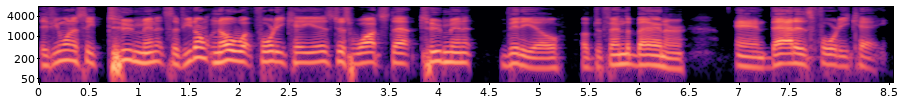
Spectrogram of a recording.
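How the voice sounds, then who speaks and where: A man's voice: on the high side, normal speed, clean tone, no echo, clean studio sound. A man co-hosting a casual gaming podcast, talking in a slangy, profane, enthusiastic way. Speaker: podcast co-host. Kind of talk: casual chat about video games.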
